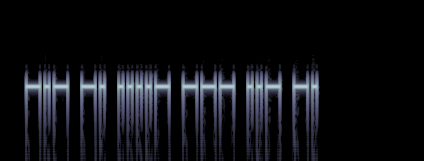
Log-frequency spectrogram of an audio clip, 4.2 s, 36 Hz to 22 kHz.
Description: Morse code, heard as a keyed tone, about 27 wpm, 700 Hz. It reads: KN4OUN
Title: Speed Racing - USA 2x3 Call Signs 22wpm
